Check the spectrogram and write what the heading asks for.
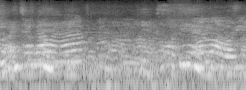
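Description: Voices talking throughout, over a faint low running hum from the moving monorail car.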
